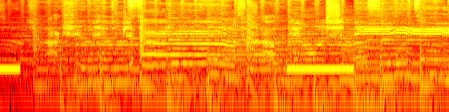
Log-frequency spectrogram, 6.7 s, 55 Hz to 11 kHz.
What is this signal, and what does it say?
Ringback tone (Europe, 425 Hz), with noise.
